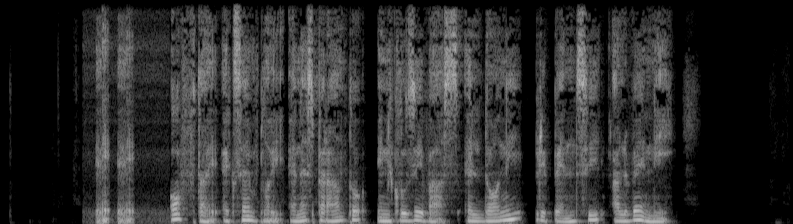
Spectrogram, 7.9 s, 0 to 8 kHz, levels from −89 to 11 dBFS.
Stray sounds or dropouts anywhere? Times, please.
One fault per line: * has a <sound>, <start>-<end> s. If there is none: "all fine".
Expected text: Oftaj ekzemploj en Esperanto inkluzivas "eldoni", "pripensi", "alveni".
* has a laugh, 1.0-1.3 s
